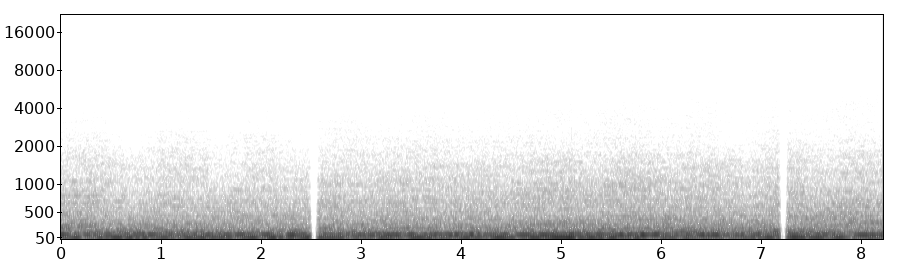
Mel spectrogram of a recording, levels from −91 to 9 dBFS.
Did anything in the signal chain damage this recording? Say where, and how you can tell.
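Yes: AAC frame loss with muting in the codec stage. The holes at 2.49 to 2.58 s and 7.18 to 7.28 s appear as blank, full-band spectrogram gaps. Each fits two zeroed frames, with edges faded by overlapping windows.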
